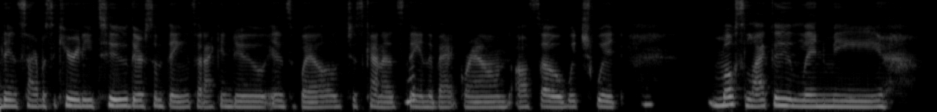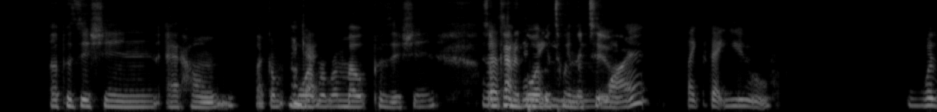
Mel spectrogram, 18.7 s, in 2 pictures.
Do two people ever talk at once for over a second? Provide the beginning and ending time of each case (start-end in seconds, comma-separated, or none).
14.2-15.6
